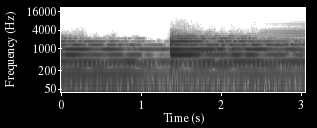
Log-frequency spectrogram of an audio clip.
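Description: A church bell tolls loudly and close by, its long ringing hum sustained before a fresh strike lands midway and rings on, with no voices present.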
